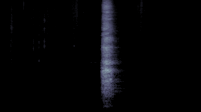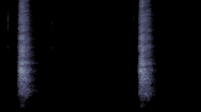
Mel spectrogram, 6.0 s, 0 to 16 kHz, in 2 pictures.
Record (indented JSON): {
  "exhalation_length": "6.0 s",
  "exhalation_amplitude": 1355,
  "exhalation_signal_mean_std_ratio": 0.22,
  "survey_phase": "beta (2021-08-13 to 2022-03-07)",
  "age": "45-64",
  "gender": "Female",
  "wearing_mask": "No",
  "symptom_none": true,
  "smoker_status": "Never smoked",
  "respiratory_condition_asthma": false,
  "respiratory_condition_other": false,
  "recruitment_source": "REACT",
  "submission_delay": "1 day",
  "covid_test_result": "Negative",
  "covid_test_method": "RT-qPCR",
  "influenza_a_test_result": "Unknown/Void",
  "influenza_b_test_result": "Unknown/Void"
}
